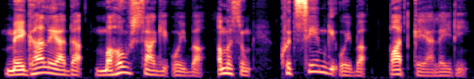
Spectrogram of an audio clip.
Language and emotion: Manipuri, neutral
